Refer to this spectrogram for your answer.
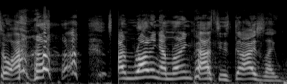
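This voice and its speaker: This voice is raised and projected, with a bright, sharp tone. Its intonation is lively and its tone animated. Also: woman. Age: 60s. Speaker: retired elite middle-distance runner and author. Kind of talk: casual interview at a book signing. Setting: store event with live audience, livestream. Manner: halting.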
